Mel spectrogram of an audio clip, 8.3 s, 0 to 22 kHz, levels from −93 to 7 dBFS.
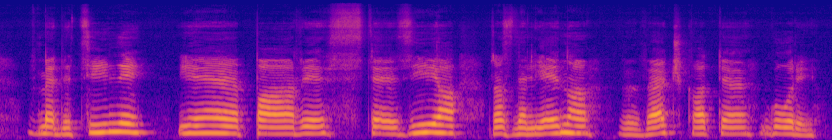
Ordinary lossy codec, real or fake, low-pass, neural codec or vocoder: none; fake; 19.8 kHz; vocoder, 44.1 kHz, 128 mel bands, Pupu-Vocoder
